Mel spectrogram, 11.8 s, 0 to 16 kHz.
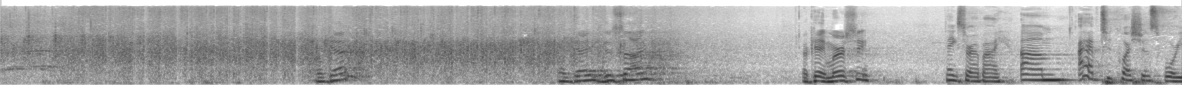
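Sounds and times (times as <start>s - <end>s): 
audience clapping: 0.0s - 6.8s
speech: 3.2s - 3.8s, 5.6s - 6.8s, 8.0s - 8.8s, 9.4s - 11.8s.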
